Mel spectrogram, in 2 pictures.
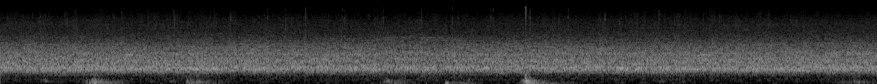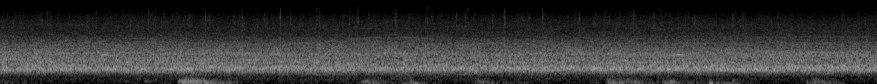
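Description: A large crowd roars steadily.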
